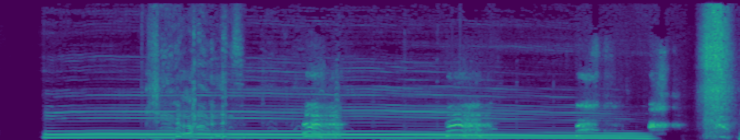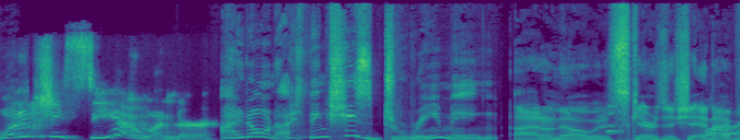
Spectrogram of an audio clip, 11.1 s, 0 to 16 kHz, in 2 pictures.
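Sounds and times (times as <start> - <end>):
person imitating a dog howling in its sleep: 0.3 - 5.0
speech: 5.8 - 11.1.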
